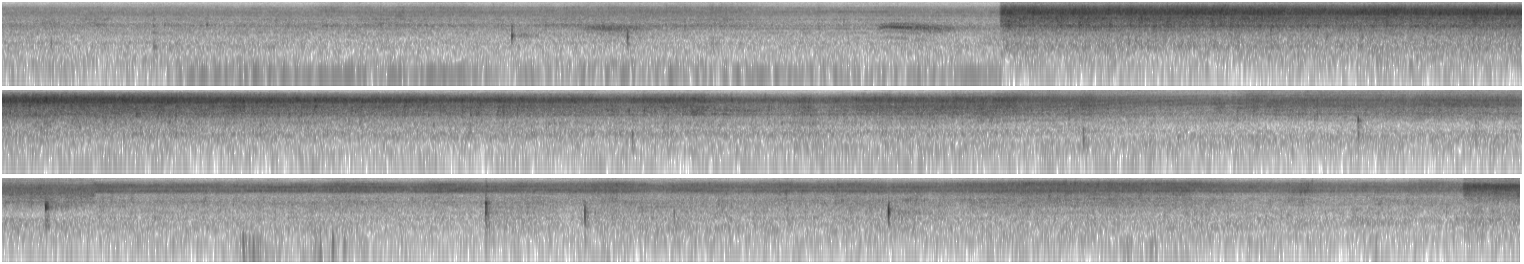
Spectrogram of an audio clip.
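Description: Chicken pieces frying in hot oil in an iron karahi, a steady sizzle that gets louder about five seconds in, with a few sharp ticks in the second half.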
